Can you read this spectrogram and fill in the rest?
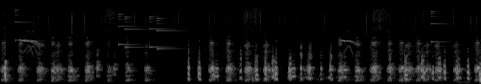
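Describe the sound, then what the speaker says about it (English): Chickens cluck continuously in a Minecraft-style farming game, a busy overlapping chorus of short, rhythmic clucks with a few higher game tones mixed in, fairly quiet and with no talking. "breed the chickens"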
